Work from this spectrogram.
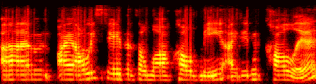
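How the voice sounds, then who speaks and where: A woman talks at a fairly quick pace with a medium pitch. Her sound is dry and close with no echo. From US, Southern California (born in Vancouver, Canada). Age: 60s. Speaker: lawyer. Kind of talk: interview.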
